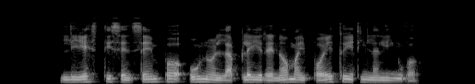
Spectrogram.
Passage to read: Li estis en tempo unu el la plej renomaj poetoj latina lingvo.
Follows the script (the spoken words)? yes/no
yes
